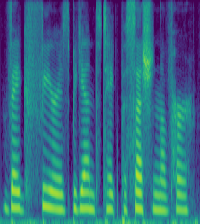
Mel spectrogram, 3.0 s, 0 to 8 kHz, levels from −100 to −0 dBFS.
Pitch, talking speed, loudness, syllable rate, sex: 205 Hz, 160 wpm, -19 LUFS, 4.3 syllables/s, female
